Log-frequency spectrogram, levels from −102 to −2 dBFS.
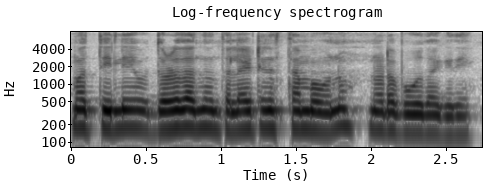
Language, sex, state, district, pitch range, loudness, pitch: Kannada, male, Karnataka, Koppal, 165-180 Hz, -14 LUFS, 175 Hz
